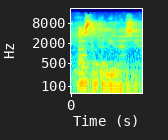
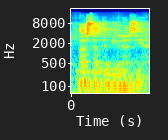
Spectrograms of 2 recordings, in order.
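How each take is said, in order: Both takes have the same delivery.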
